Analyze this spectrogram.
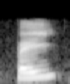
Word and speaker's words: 杯: itself means cup base cup bay first tone it's neutral now let's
